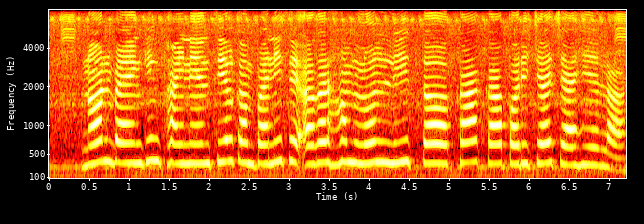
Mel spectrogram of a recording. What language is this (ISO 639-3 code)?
bho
